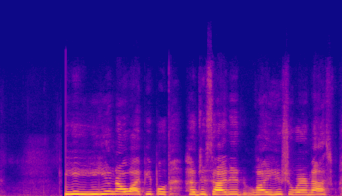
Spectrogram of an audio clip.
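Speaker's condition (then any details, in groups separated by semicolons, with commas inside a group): Cerebral palsy, severe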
